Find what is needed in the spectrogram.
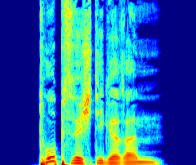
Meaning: strong dative masculine/neuter singular comparative degree of tobsüchtig
- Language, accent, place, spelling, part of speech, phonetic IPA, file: German, Germany, Berlin, tobsüchtigerem, adjective, [ˈtoːpˌzʏçtɪɡəʁəm], De-tobsüchtigerem.ogg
